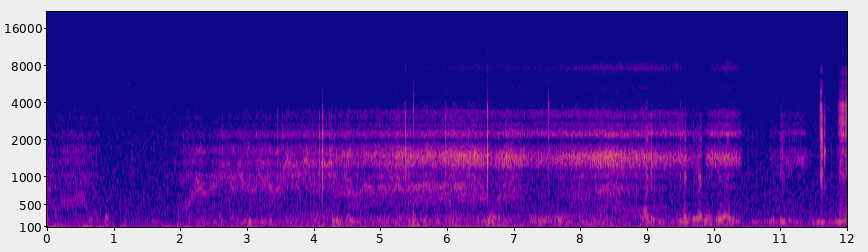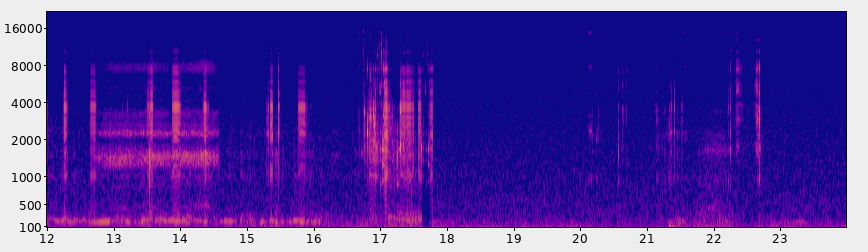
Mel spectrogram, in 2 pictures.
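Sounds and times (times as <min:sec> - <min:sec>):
underwater whine: 0:02.0 - 0:14.7
watery hiss: 0:03.1 - 0:10.4.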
